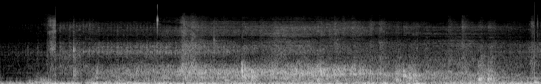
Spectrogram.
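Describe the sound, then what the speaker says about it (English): A train rumbles past close by, a steady low roar with rhythmic clattering of wheels on track, heard alone without voices. "I was very lucky, so to speak, to catch a train pass."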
